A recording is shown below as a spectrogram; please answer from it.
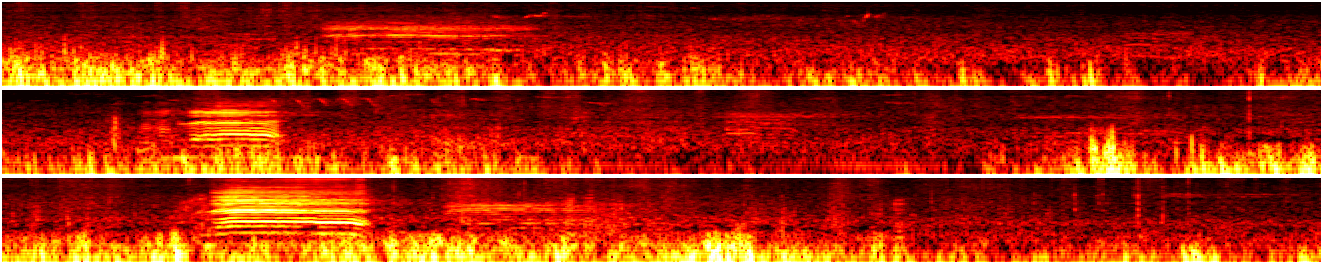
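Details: Zwartbles ewes and lambs grazing and resting in pasture on a hot May day at a County Kilkenny farm in Ireland. Scattered wavering bleats from several sheep, the loudest in the middle, with wind buffeting throughout.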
